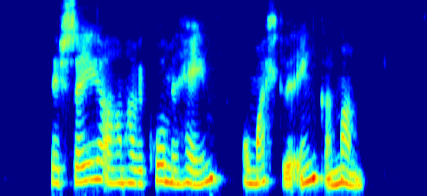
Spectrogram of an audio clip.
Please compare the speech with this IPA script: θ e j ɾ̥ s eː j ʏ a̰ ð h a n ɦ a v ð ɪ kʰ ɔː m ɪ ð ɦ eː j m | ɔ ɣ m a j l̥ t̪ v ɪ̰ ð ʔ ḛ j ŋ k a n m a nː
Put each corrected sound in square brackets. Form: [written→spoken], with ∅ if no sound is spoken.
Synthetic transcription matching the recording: θ e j ɾ̥ s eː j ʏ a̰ ð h a n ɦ a v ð ɪ kʰ ɔː m ɪ ð ɦ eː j m | ɔ ɣ m a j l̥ t̪ v ɪ̰ ð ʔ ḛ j ŋ k a n m a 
